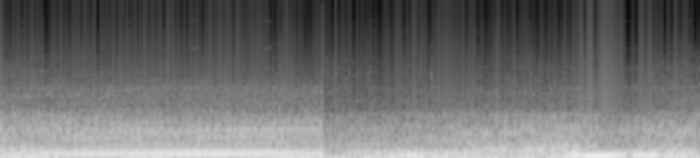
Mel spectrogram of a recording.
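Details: Car driving straight ahead has a steady low growl under the road rumble, coming from the front or rear wheels.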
